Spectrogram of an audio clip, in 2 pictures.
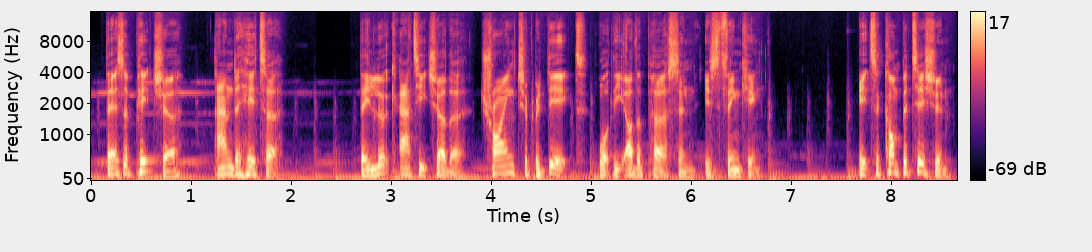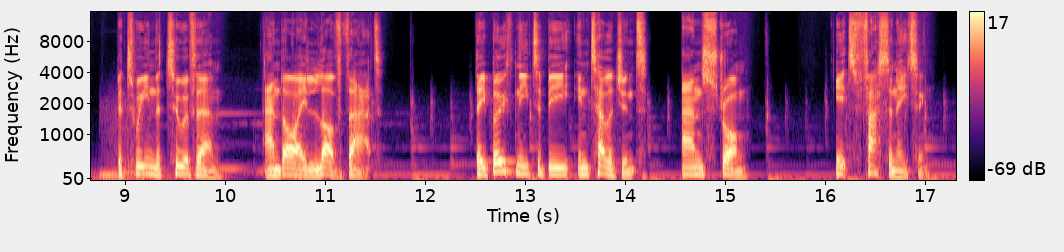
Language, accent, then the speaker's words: English; Portsmouth, South East England, United Kingdom; accent: British; I grew up in the city of Portsmouth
